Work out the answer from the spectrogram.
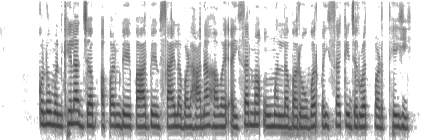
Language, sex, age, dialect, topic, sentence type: Chhattisgarhi, female, 18-24, Western/Budati/Khatahi, banking, statement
